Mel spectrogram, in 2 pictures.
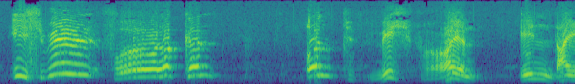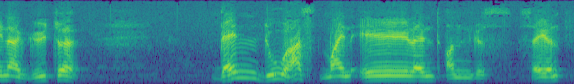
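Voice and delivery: high, loud, slow psalm proclamation; preaching at full force. Acted. Preacher proclaiming the psalm to his congregation, loud and slow. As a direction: cry the verse out to the congregation.

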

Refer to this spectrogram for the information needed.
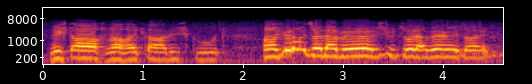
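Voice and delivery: high, loud, fast whiny complaint; mocking a fretful churchgoer. Preacher mocking a nervous believer's whining, high and fast. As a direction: whine like someone who lets feelings rule. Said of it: "so machen es doch die meisten".

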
